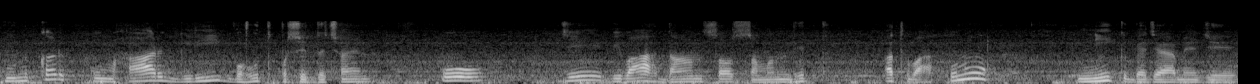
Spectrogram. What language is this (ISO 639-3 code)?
mai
